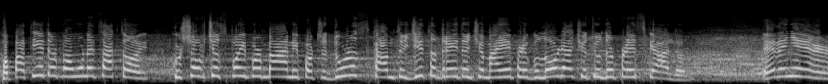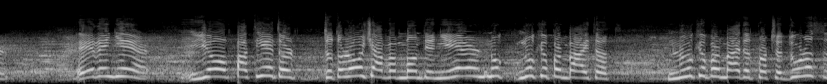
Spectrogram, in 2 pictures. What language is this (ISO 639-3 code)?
ron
